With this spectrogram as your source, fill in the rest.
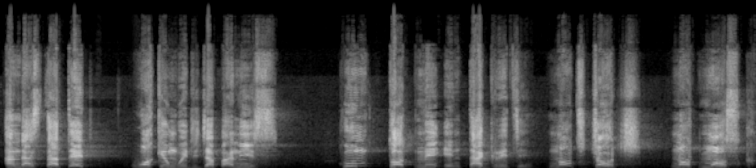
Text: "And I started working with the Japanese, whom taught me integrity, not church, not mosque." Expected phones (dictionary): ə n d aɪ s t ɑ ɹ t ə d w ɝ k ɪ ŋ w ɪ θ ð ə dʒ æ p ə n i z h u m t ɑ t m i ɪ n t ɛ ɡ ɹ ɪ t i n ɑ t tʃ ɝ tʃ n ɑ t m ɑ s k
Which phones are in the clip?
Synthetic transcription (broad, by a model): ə n d aɪ s t ɑ t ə d w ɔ k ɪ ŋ w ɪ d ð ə dʒ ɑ p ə n i s h u m t ɑ t m i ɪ n t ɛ ɡ ɹ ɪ t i n ɑ t tʃ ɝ tʃ n ɑ t m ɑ s k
